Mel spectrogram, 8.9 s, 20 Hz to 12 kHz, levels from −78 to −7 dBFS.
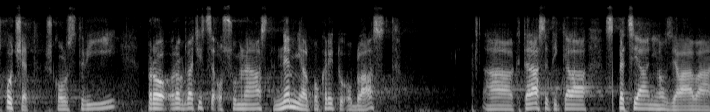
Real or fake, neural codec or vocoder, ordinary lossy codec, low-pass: real; none; Opus, 16 kbps; 7.2 kHz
